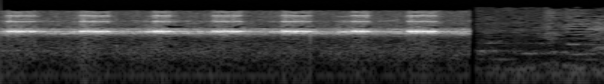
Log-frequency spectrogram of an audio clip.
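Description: Cricket chirping sound effect, the 'crickets' awkward-silence gag: a steady high trill pulsing about twice a second, cutting off suddenly a little after three seconds in.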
